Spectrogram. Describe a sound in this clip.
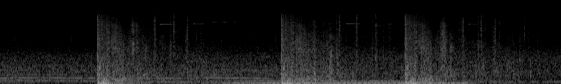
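A sniper rifle fires several shots.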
